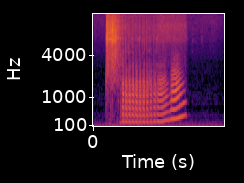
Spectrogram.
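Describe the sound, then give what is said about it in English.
A single buzzy fart noise blown with the lips, lasting about a second, wobbling slightly and rising in pitch before cutting off abruptly. No one speaks. “Go ahead. Make a fart noise.”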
